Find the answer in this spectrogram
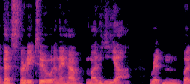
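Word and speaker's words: María: so uh that's 32 and they have Maria written but it's without an accent so it's wrong it should have an accent to indicate that e is the loudest sound in that word Maria and now we are at number 34.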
